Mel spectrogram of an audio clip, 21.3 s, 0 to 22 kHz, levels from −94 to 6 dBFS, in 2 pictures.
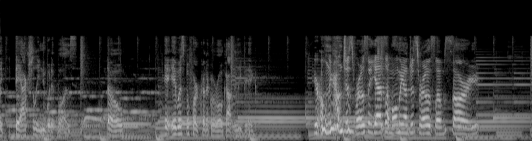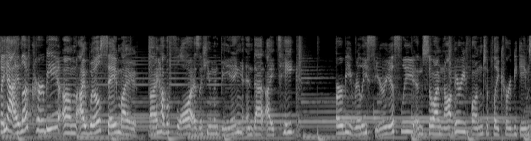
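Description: Nothing here calls for a technical complaint; the sound comes across as intact, with nothing in it that a careful listener would flag.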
